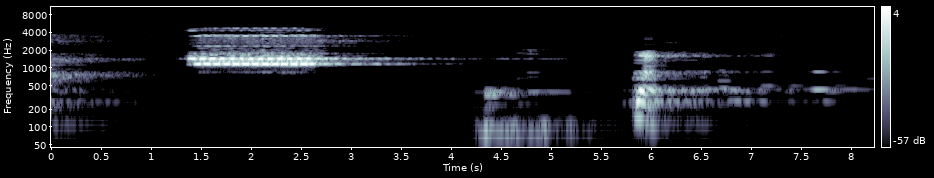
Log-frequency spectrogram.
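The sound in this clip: A telephone rings once in a bright, buzzing electronic burst lasting about a second, followed by a voice speaking.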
